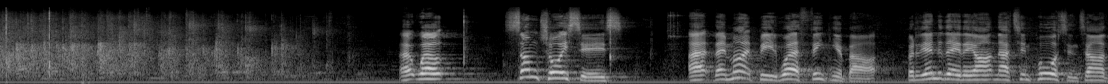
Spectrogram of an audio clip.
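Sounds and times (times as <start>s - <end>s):
audience applause: 0.0s - 3.5s
speech: 4.0s - 6.3s, 6.9s - 11.0s.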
